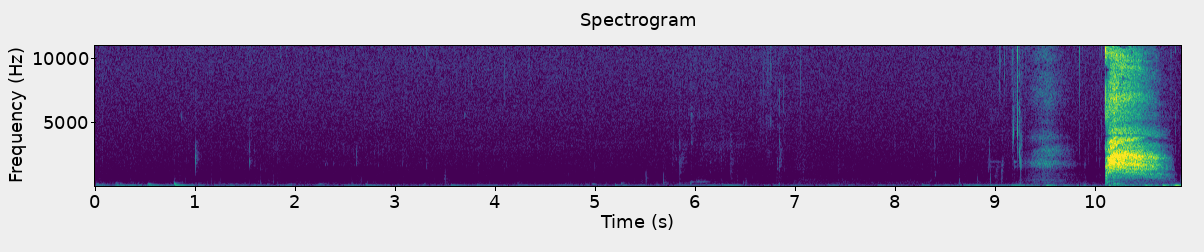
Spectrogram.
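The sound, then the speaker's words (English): Someone sips and swallows Ozarka sparkling water, with soft low gulping thumps and then a sudden, loud fizzy rush near the end. No one speaks. “Yeah, my mouth gets dry, and I need to take another sip of my sparkling water.”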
